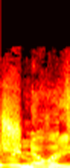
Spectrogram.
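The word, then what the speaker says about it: Czuchry: that's true how do you know how to pronounce that shukri pool Logan Matt shukri charcuterie Wow we are 14 minutes into this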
